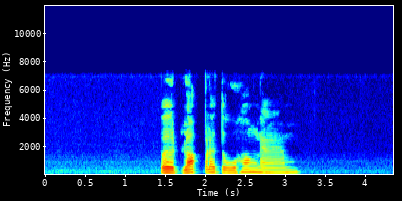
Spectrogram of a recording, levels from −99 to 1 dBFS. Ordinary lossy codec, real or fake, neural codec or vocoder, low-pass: none; real; none; 7.2 kHz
